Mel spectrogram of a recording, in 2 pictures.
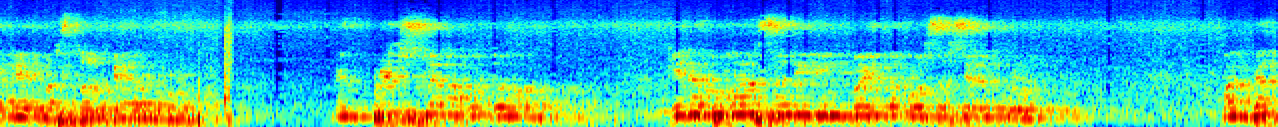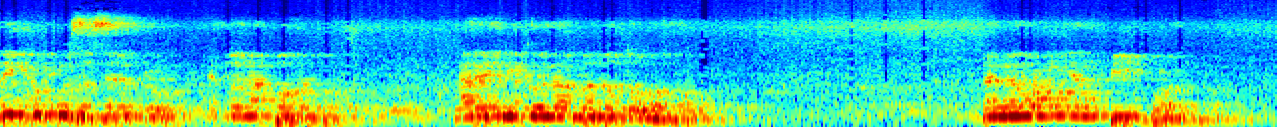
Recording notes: Preached on a Pentecost Sunday celebration 2016.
